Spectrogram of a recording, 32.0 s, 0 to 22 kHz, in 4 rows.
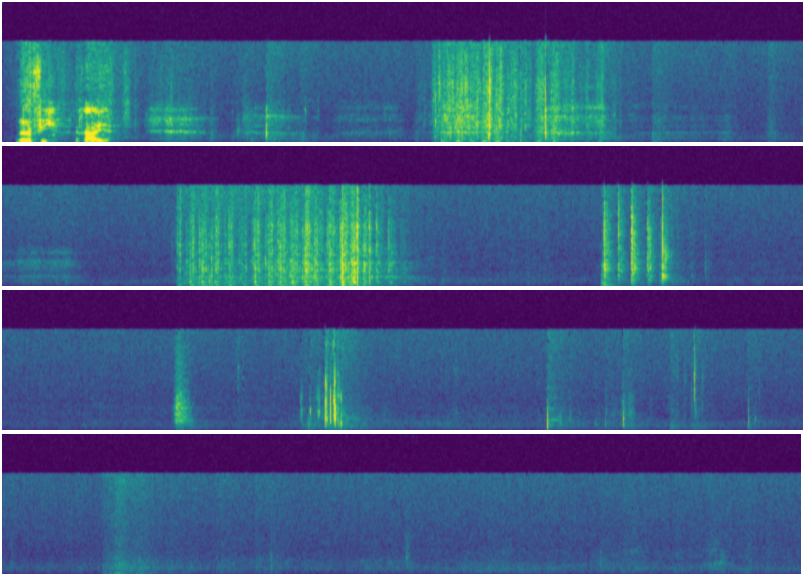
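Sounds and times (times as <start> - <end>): pigeon wings flapping: 4.3 - 6.2, 9.7 - 12.2, 14.0 - 15.0.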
